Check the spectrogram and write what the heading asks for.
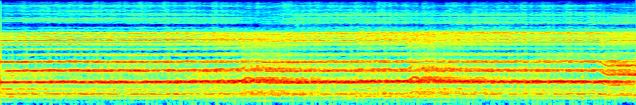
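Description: A choir of voices chanting an Islamic devotional chant (salawat), holding one long sustained note that wavers slightly in pitch.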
